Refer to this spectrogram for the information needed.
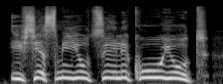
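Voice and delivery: high, loud, slow preaching voice; fervent street-preacher sermon; zealous old preacher. A narrator's reading. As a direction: warn him of doom like a revival preacher.

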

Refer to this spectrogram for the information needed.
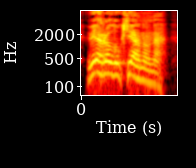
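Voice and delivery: high, urgent call; hurried summons. A narrator's reading. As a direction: call out to her hastily. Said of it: "торопливо пригласил Ипполит".

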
